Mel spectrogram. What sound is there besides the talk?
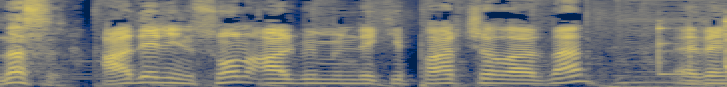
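mobile phone ringtone ringing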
